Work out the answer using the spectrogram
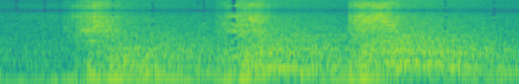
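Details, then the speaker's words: Cheap Ford Ranger after replacing its old exhaust with a used one routed in the proper spot: smooth blips rising and falling, no ticking, popping or rasp; much quieter, sealed exhaust. "she sounds much quieter"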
